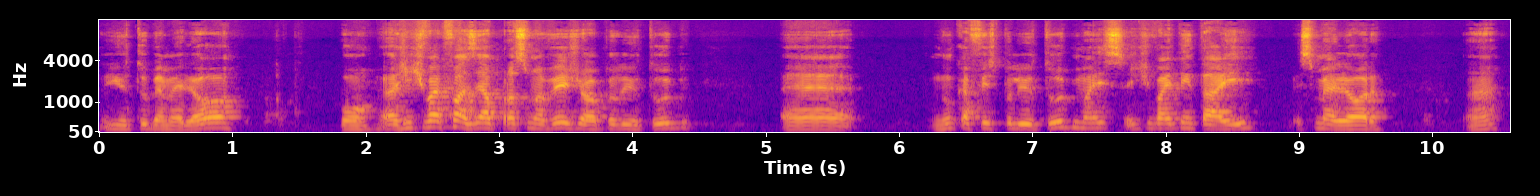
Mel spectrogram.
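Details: Adult male speaker; Normal speech.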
